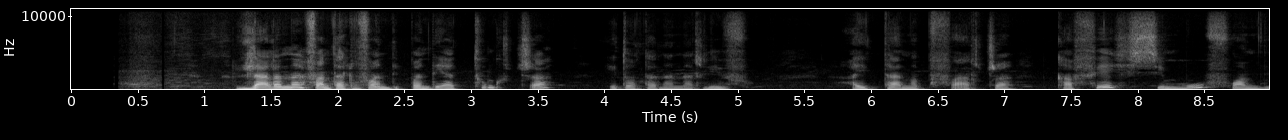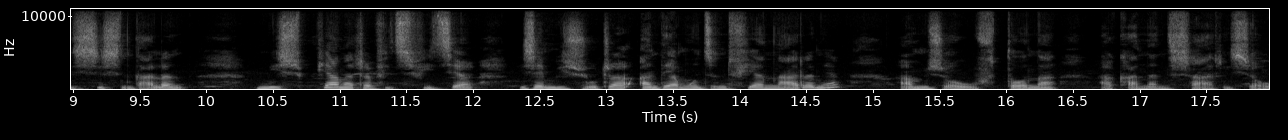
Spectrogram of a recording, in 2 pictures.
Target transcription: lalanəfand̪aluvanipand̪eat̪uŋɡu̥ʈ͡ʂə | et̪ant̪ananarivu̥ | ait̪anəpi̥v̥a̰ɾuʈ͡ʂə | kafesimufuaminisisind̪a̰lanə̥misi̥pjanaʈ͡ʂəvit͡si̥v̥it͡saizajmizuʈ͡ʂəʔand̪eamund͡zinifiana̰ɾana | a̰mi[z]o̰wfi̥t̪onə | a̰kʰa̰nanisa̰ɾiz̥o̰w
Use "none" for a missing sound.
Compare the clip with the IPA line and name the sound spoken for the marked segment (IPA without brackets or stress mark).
z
